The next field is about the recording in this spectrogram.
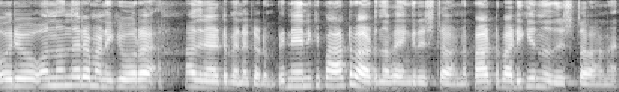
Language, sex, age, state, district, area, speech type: Malayalam, female, 60+, Kerala, Pathanamthitta, rural, spontaneous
